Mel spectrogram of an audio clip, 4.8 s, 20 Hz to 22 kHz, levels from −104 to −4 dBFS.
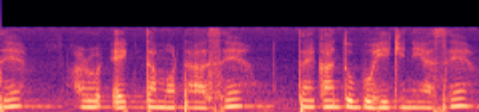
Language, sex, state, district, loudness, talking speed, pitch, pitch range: Nagamese, female, Nagaland, Dimapur, -19 LUFS, 110 wpm, 225 Hz, 200-240 Hz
